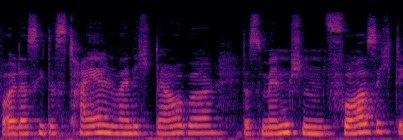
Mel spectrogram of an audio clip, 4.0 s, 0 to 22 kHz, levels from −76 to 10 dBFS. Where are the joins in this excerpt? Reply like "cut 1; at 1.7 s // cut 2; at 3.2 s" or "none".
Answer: cut 1; at 2.4 s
